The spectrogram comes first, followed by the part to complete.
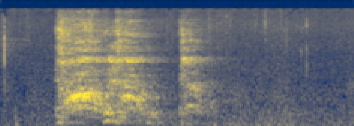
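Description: A person in the room coughs: a longer cough about half a second in, then a short second one.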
